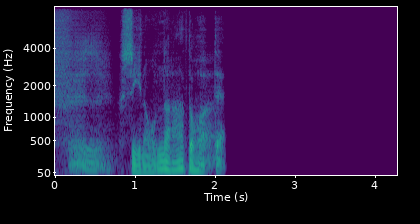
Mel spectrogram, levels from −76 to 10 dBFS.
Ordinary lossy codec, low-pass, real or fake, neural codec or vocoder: none; none; fake; codec, 16 kHz, 0.5 kbps, X-Codec, WavLM features, trained on Multilingual LibriSpeech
